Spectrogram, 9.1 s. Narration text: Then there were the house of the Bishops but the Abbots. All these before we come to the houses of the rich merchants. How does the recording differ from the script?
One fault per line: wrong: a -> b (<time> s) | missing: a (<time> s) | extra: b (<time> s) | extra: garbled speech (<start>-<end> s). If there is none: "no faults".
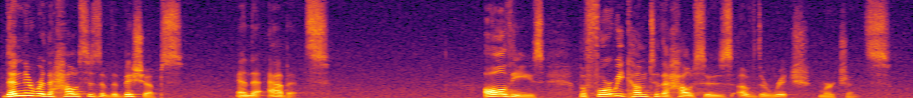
wrong: house -> houses (0.5 s)
wrong: but -> and (2.4 s)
